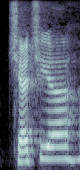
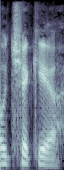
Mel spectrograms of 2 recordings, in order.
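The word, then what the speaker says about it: Czechia: So, Ludic, you're you're from Chetchia, I believe. Is that how you pronounce it? No. Czecha Czecha Czecha because your your pronunciation is similar to Cheschna which is much more uh to the east actually.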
